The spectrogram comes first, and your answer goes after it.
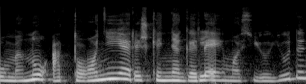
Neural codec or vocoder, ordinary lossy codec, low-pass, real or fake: none; Opus, 32 kbps; 14.4 kHz; real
